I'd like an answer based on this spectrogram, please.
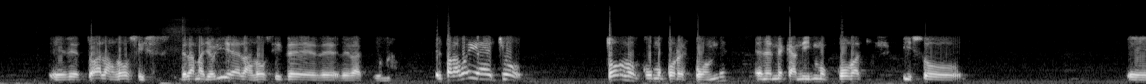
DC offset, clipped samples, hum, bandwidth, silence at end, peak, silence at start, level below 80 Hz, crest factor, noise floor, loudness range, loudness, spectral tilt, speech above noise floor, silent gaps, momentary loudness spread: under 0.1%; under 0.1%; none; 7 kHz; 0 s; 0 dBFS; 0.15 s; -48 dBFS; 16 dB; -51 dBFS; 2 LU; -16 LUFS; -5.5 dB/octave; 35 dB; none; 8 LU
